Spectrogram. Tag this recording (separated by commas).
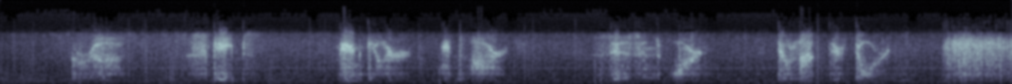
Speech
